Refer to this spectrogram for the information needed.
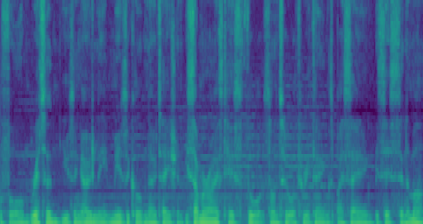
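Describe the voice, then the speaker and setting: Soft-spoken and very deep in pitch, a man talks at a fairly quick pace with fairly even intonation over noticeable background noise. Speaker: video essayist. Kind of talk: video essay narration.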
